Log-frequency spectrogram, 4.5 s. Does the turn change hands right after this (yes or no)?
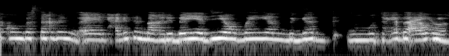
yes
